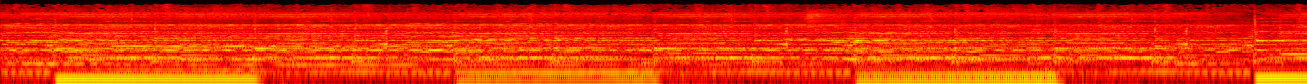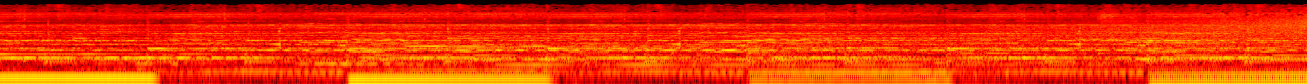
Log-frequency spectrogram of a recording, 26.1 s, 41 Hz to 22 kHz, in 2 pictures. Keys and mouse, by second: 0.2 click, 4.9 click, 8.1-9.7 middle drag, 11.0 Delete, 13.2 click, 14.6 click, 16.0 click, 20.6 n, 21.3-23.1 drag, 24.9 n.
